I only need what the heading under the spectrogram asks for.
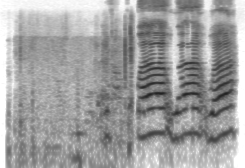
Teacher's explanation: huruf wau Itu otomatis enggak akan tebal lidahnya tetap aja turun datar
